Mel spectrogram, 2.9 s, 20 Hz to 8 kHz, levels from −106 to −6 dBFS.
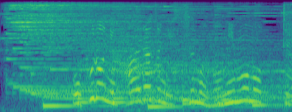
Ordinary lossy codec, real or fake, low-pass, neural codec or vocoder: none; real; 7.2 kHz; none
